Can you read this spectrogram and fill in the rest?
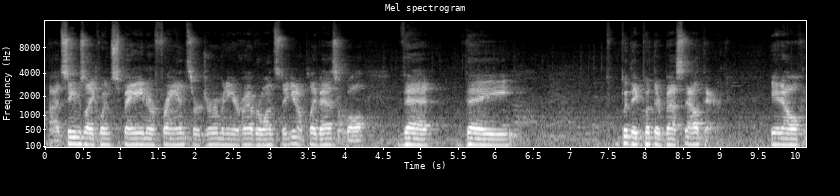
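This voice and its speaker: A man hosting a live sports talk, speaking emphatically and repeating his points for stress. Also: mid-range voice. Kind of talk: live casual sports discussion. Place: café. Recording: echoey café with background noise.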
